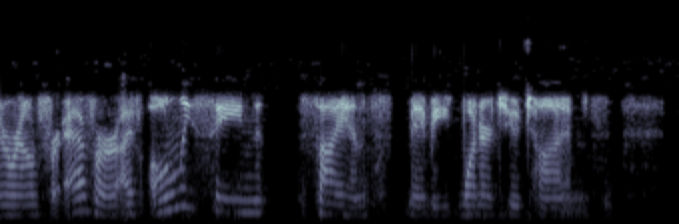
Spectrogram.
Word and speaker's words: Psience: just called science yeah science because you know when we talk about Psy PSI activity the p is silent the term Psy has been around forever I've only seen science maybe one or two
